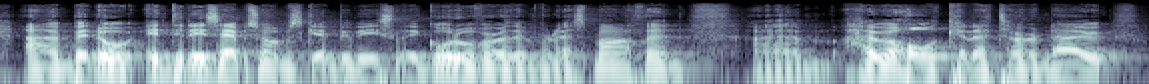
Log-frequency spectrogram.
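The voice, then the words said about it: Congested, choked-up voice. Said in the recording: “picked up a bloody cold ... a bit choked up. Hence the reason probably my voice sounds a little bit weird”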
